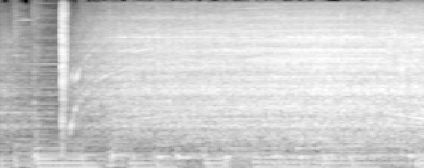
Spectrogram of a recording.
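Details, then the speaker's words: Junkyard starter bench test, case grounded, power from a jump pack to the motor terminal: a click, then a fast whir climbing to a steady high-pitched spin within a second; motor works fine and pulls strong. "That motor works fine. She pulls strong."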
